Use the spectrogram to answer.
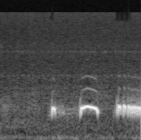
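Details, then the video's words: Spotted dove (cu gáy) in the hạp bổi voice style: a brief soft note, a rounded arched coo, then a sustained mellow coo that is still running as the clip ends. "Cu Gáy Giọng Hạp Bổi ĐỦ BÀI..GỌI +THÚC + GÙ Kích Bổi Sung Mãn"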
